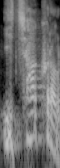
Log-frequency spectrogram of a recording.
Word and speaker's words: 이츠하크: 본래 우리가 한글로 이삭이라 그러지 이츠하크라고 그래요. 이츠하크. 히브리어는 이삭 이렇게 읽는 게 아니고 이츠하크라고 읽어요. 히브리어로 이삭을 부를 때는.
